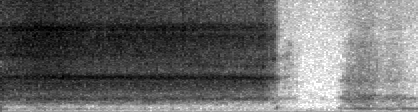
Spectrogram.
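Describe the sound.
Drawing on a vape tank, a Damn Vape DooM RTA rebuildable atomizer, gives a steady airy hiss lasting under three seconds that cuts off abruptly, followed by a faint, soft breathy sound.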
